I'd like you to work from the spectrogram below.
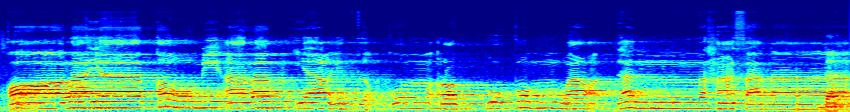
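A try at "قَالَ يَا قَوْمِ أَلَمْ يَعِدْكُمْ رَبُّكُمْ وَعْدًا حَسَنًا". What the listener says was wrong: Dan-nya jangan lama-lama. Wa'dan hasana izhar. Jangan dan hasana. Jadinya ikhfa nantinya. Wa'dan hasana langsung.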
